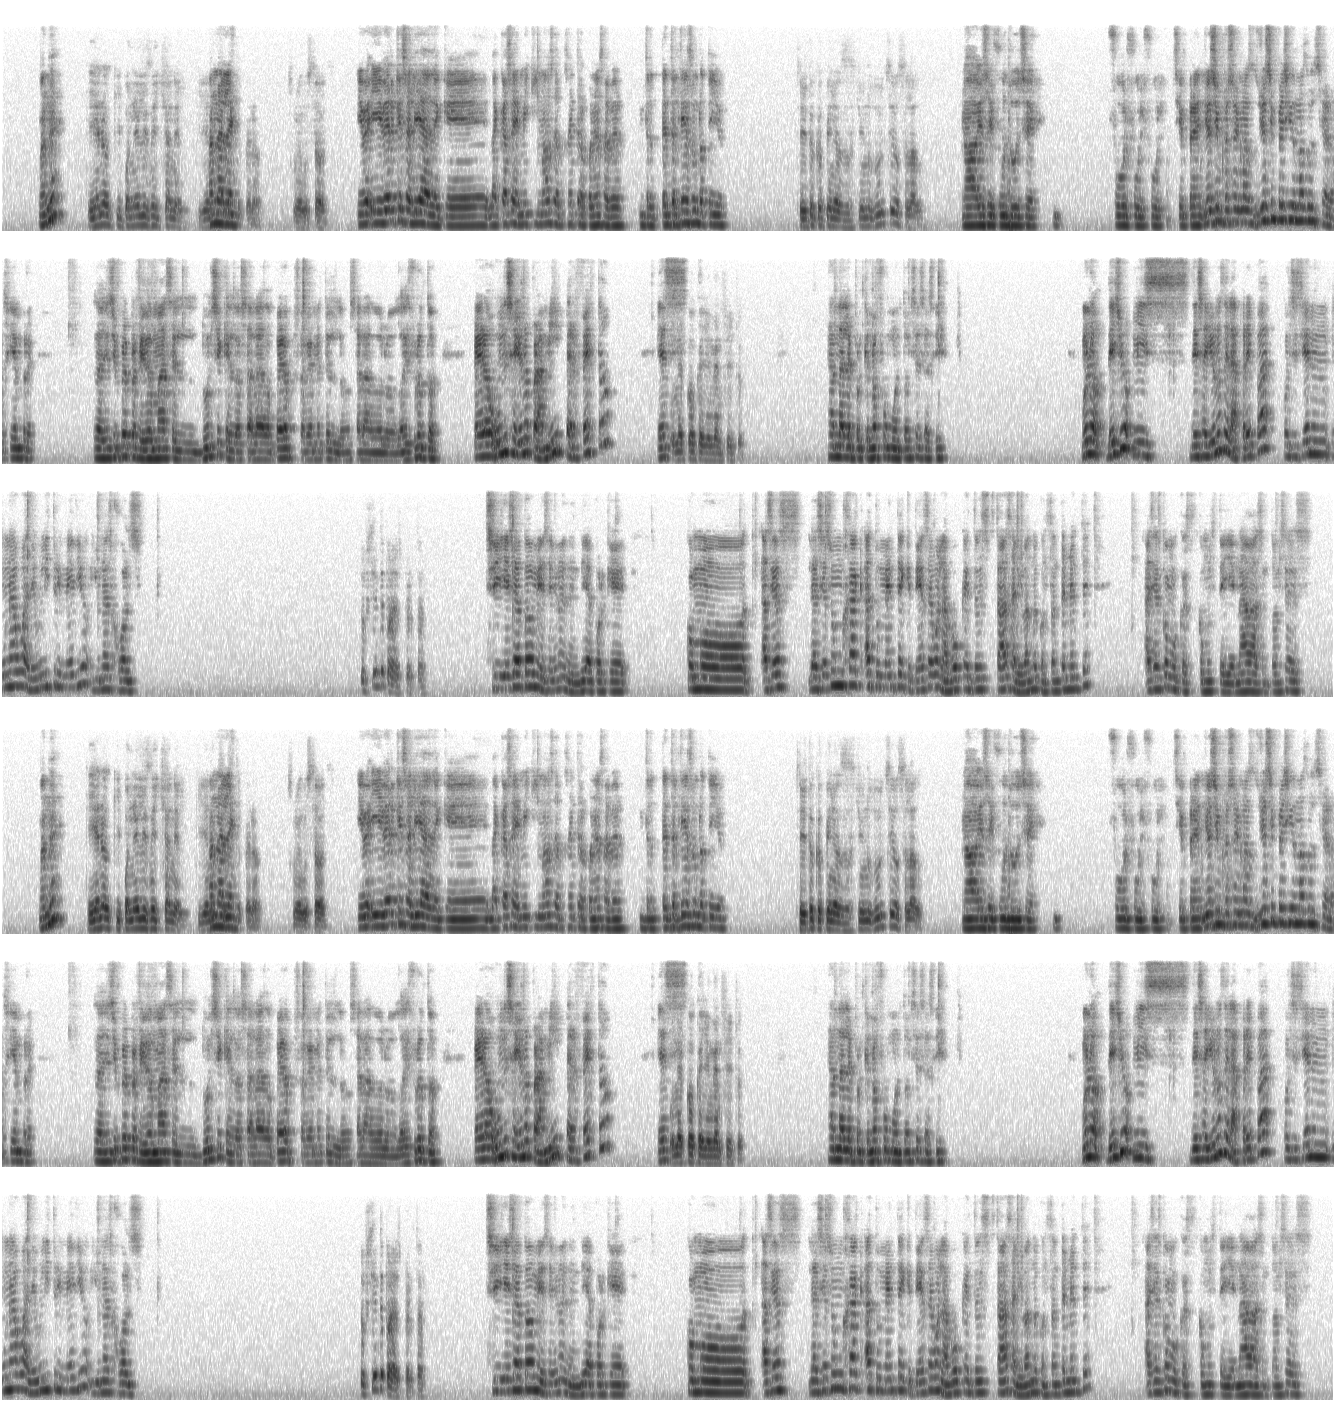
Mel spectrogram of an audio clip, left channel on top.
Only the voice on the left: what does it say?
¿Mande?
Ándale.
Y, ve- y ver qué salía de que la casa de Mickey Mouse, pues ahí te lo ponías a ver. Entre- te entretienes un ratillo.
No, yo soy full dulce. Full, full, full. Siempre, yo siempre soy más, yo siempre he sido más dulcero, siempre. O sea, yo siempre he preferido más el dulce que lo salado, pero pues obviamente lo salado lo, lo disfruto. Pero un desayuno para mí perfecto es,
ándale, porque no fumo, entonces así. Bueno, de hecho, mis desayunos de la prepa consistían en un agua de un litro y medio y unas Halls.
Sí, ese era todo mi desayuno en el día, porque como hacías, le hacías un hack a tu mente de que tenías algo en la boca, entonces estabas salivando constantemente, hacías como que, como si te llenabas, entonces...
